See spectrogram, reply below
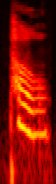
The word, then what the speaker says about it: pole: pole，p o l e，pole。字母 o 发它本身的音，末尾 e 不发音。 pole，它是名词，表示那种细长细长的杆子或者是极点的意思。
